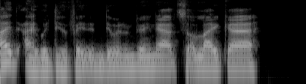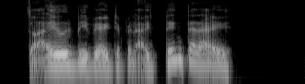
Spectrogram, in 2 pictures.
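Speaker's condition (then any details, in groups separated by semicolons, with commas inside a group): Multiple sclerosis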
